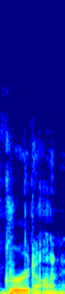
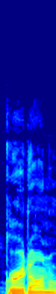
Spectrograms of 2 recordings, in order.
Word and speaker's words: Groudon: popular by the way I'm aware that I pronounce Groudon in a strange way when I was younger everybody at my school said Groudon like this and I never heard it pronounced any other way until years later I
